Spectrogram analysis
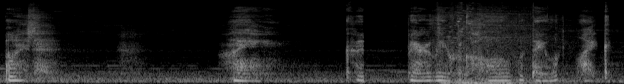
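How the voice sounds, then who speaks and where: A grieving woman in a video game, remembers in a slow, low-pitched near-whisper. She is wistful and halting, with breath in her words. Music plays clearly behind her. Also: flat delivery. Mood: somber. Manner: halting, hushed, breathy delivery. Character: grieving woman revisiting her lost childhood home, wistful, haunted. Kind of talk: dramatic video game voice acting.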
